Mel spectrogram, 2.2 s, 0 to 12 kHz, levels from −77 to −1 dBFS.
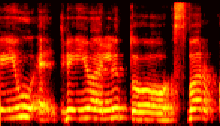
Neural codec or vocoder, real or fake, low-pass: none; real; 10.8 kHz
